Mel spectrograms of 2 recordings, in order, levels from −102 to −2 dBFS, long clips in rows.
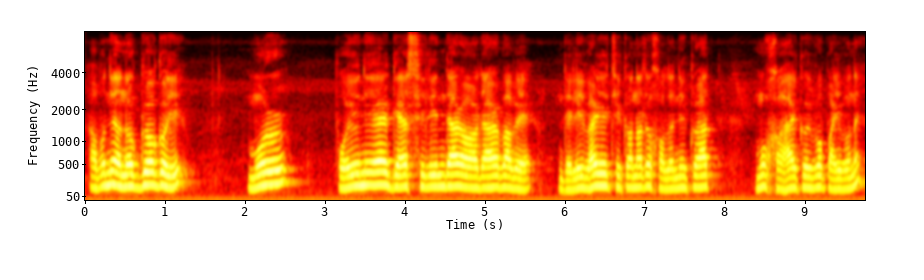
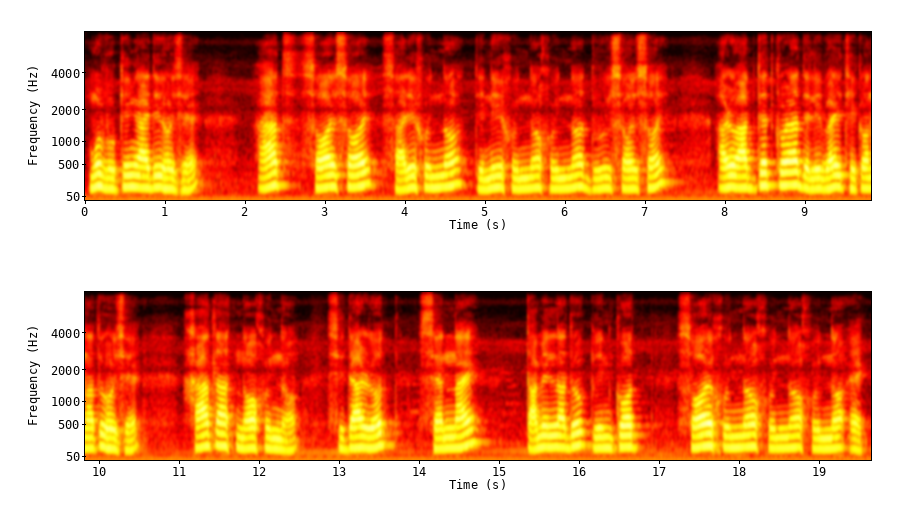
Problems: background sounds at intervals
